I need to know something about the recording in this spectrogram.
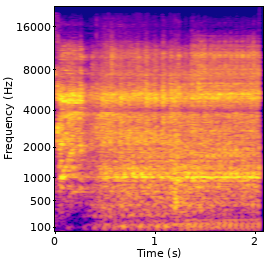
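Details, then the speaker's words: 2009 Genuine Buddy 125 scooter after CDI replacement fixed its starting: engine catches instantly and settles straight into a steady, buzzy idle; starts right up every time. "Works right up every time."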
